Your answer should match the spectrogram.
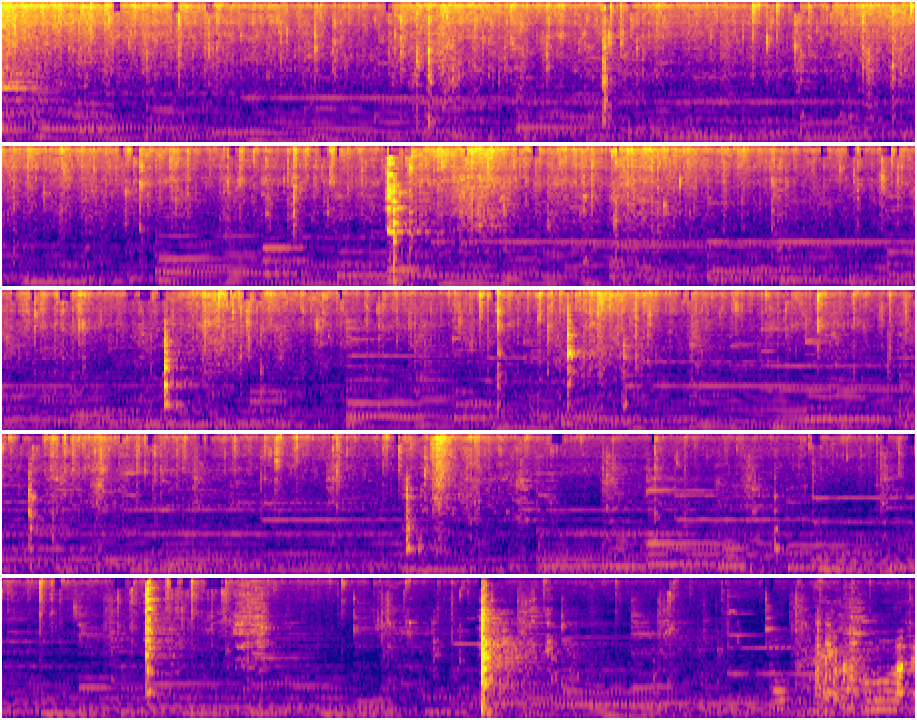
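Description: Beef searing in a pan for carne guisada, a steady close sizzle and frying crackle with occasional utensil clinks and stirring.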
